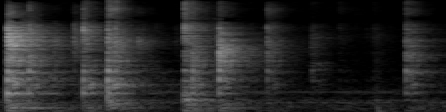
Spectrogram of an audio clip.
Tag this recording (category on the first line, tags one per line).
Sound effects > Other
shit
poop
toilet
